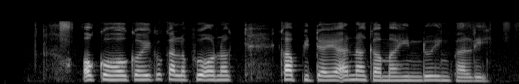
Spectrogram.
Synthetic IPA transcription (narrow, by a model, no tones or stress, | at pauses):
ʔɔɡ̥ɔ̤ɦɔɡ̥ɔikukaləb̥ṳɔnɔkab̥i̤d̥a̤jaʔanaɡ̥a̤maɦind̪uɪŋb̥a̤li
